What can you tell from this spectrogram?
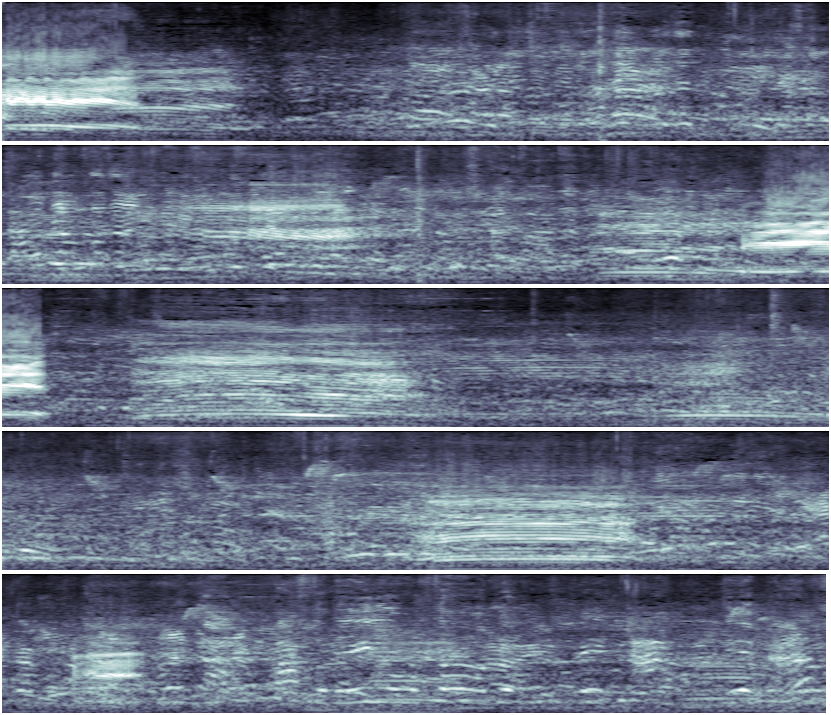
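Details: At a cattle market in Tangail, Bangladesh, young Sahiwal bulls and calves low repeatedly, long arching moos spaced several seconds apart, mixed with men bargaining and loud crowd chatter.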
